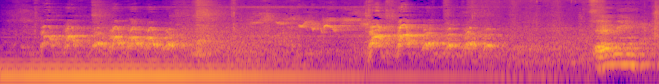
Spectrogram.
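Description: Dogs barking repeatedly in two bouts, over a low steady hum that fades out about halfway through.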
